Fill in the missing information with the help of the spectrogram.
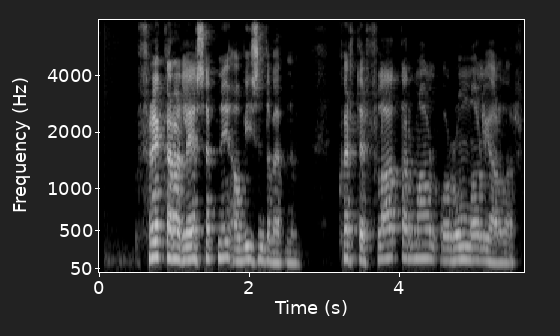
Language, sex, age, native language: Icelandic, female, 60-69, Icelandic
